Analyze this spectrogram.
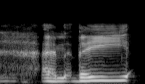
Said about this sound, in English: Excuse me. I've been trying to suppress that cough for the last 10 minutes.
